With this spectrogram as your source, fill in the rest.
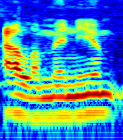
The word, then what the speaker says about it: aluminium: into rat brain it by the way is aluminium your Yanks mispronounce it Alcoa made a spelling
